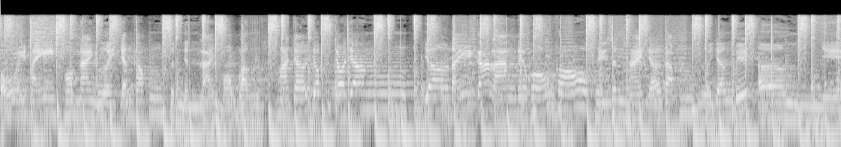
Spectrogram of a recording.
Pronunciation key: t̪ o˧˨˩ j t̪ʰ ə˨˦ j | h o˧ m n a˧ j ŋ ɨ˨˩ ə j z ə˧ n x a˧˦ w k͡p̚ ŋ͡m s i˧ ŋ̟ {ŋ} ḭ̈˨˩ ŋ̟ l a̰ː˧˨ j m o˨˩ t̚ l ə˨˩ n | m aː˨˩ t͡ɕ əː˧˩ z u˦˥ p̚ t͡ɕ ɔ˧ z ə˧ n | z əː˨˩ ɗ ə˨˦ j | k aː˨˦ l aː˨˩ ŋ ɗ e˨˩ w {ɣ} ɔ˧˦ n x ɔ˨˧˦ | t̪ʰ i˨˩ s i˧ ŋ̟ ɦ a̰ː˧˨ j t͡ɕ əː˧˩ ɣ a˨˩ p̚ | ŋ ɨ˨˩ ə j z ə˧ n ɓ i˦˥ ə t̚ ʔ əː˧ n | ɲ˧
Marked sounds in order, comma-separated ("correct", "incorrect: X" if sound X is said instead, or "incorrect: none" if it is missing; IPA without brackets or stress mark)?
incorrect: ɲ, incorrect: x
